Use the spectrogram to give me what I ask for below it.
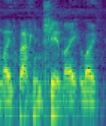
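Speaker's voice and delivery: low, soft Australian "mate" banter; lightly done Australian accent. Shown as a demonstration. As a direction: put on a casual Australian accent, fading away. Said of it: "if I was in Australia though".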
